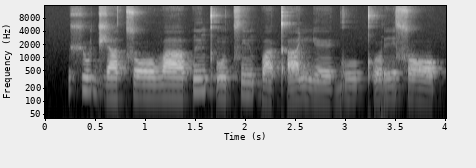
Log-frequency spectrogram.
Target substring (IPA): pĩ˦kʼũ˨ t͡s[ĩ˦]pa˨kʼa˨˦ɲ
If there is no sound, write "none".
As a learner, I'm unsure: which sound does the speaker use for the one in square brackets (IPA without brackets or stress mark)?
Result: ĩ˦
